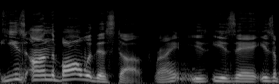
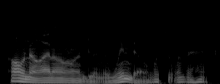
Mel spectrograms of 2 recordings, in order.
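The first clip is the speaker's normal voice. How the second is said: muttered aside; 9 semitones lower, 11 dB quieter, much faster than usual. Real, not acted. Muttering at the window mid-stream.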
